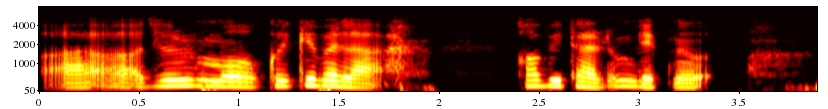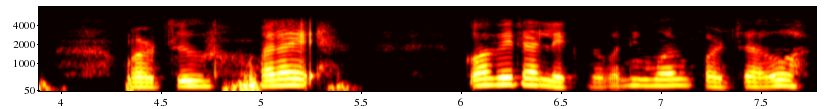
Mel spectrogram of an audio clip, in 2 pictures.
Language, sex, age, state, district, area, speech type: Nepali, male, 18-30, West Bengal, Darjeeling, rural, spontaneous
